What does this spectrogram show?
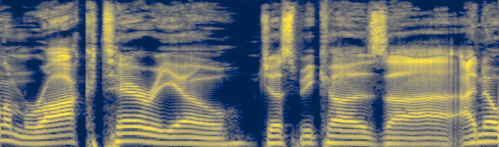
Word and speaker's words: Roch: Oh, the C is silent. Adam Sandler all over, man. I like it. Alrighty, so we're going to call him Roch Theriault just because I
